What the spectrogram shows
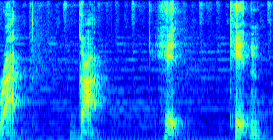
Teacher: Mais je parle aussi du T qui peut être comme le glottal stop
